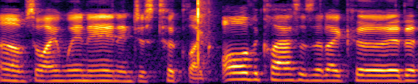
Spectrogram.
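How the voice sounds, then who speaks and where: A woman with a Texan accent speaks at a fairly low pitch with fairly even intonation. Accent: Texan American. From Lubbock, Texas. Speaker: counselor. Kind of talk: interview. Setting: in-person, headmaster's office.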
